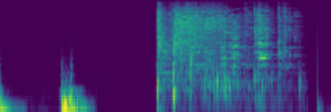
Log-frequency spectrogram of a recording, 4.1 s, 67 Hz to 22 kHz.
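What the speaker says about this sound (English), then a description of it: "3 decisive yet subtle whacks in the glass gave way" Basement window glass breaking in a tense audiobook scene: a dull thud, then a loud burst of shattering glass with scattered tinkling fragments trailing off, heard alone and close.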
